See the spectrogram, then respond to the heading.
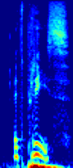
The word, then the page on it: pris: /priːs/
